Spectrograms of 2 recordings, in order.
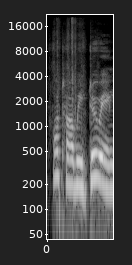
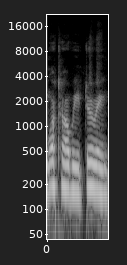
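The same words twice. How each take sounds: First: Much louder, exasperated outburst; exasperated louder cry. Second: Said in the usual way. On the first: Real, not acted. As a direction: throw the question out, fed up and loud.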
